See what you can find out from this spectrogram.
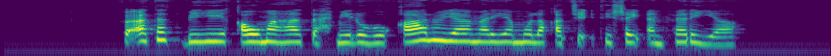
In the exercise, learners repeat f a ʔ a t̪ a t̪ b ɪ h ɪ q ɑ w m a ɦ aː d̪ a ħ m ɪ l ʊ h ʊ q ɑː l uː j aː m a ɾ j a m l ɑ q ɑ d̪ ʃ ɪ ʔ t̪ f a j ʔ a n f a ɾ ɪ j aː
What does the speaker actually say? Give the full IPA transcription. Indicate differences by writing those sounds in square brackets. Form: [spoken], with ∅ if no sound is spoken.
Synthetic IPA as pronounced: f a ʔ a t̪ a t̪ b ɪ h ɪ q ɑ w m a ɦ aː [t̪] a ħ m ɪ l ʊ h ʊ q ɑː l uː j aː m a ɾ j a m l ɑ q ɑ d̪ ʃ ɪ ʔ t̪ [ʃ] a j ʔ a n f a ɾ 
